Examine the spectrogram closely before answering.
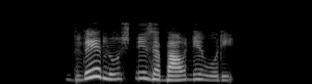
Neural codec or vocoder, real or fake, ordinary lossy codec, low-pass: codec, 44.1 kHz, 1.7 kbps, Pupu-Codec; fake; none; 7.2 kHz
